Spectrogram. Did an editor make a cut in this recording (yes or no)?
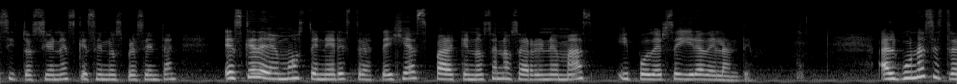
no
